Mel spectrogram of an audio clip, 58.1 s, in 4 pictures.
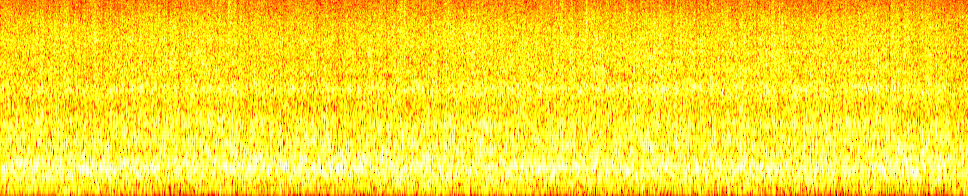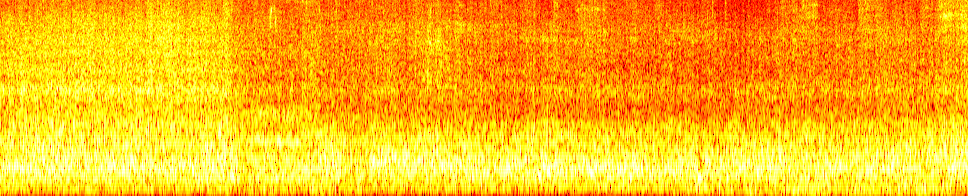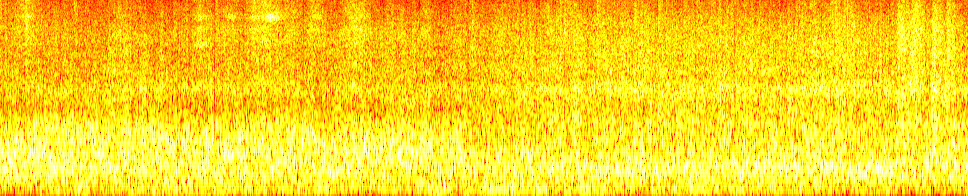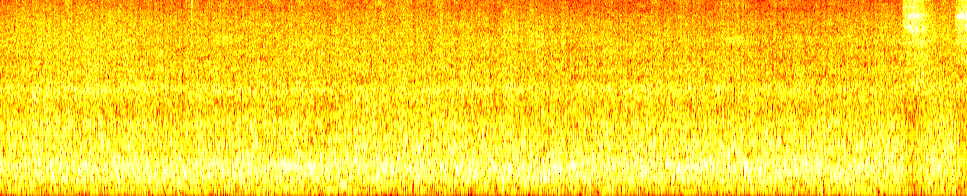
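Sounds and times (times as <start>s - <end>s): train wheels clickety-clack: 0.0s - 58.0s.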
